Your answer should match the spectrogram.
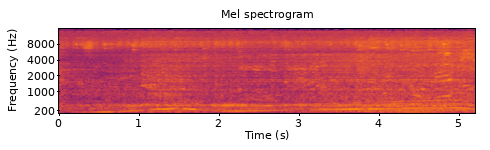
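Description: A car engine in GTA Online hums and revs steadily at moderate volume, its pitch rising and falling slightly as the vehicle drives along.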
